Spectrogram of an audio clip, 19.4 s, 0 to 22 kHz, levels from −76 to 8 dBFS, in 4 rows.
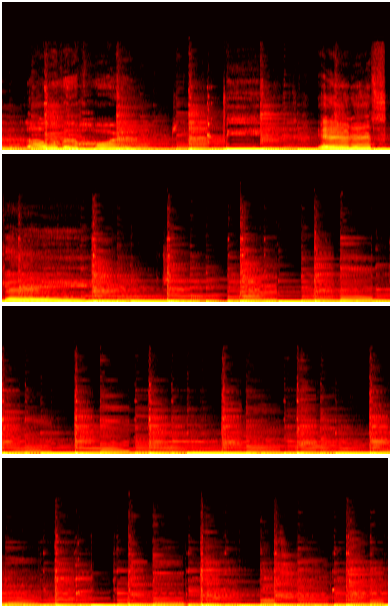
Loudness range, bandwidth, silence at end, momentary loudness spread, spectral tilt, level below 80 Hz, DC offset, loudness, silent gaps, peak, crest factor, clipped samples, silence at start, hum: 5 LU; 11 kHz; 0 s; 9 LU; -8 dB/octave; -36 dBFS; under 0.1%; -17 LUFS; none; 0 dBFS; 16 dB; under 0.1%; 0 s; none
